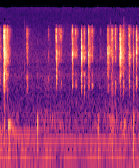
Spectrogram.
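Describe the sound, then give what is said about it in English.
Quick, irregular computer keyboard clatter, bursts of sharp clicking keys with short pauses between flurries, over a faint low hum and no voices. “you're just typing.”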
